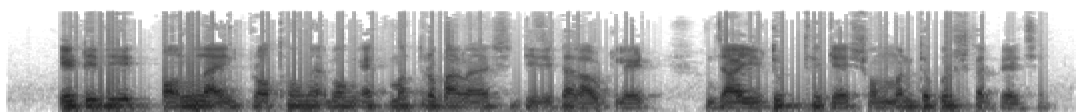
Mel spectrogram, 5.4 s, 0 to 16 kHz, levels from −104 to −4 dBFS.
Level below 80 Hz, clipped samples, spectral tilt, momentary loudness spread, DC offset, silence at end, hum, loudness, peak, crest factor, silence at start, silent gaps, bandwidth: -42 dBFS; under 0.1%; -6.5 dB/octave; 9 LU; under 0.1%; 0.15 s; none; -26 LUFS; -6 dBFS; 20 dB; 0.3 s; none; 11.5 kHz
